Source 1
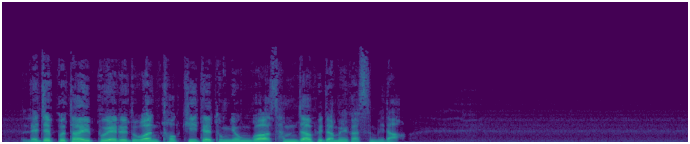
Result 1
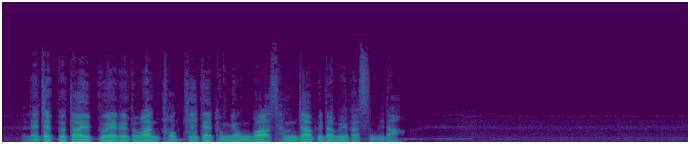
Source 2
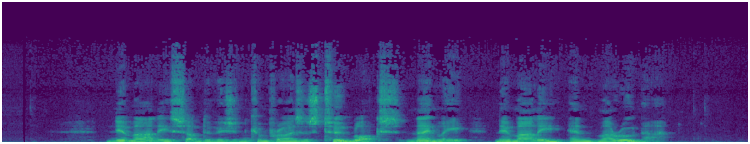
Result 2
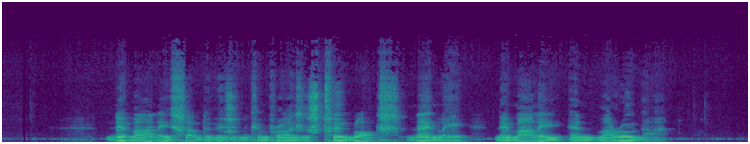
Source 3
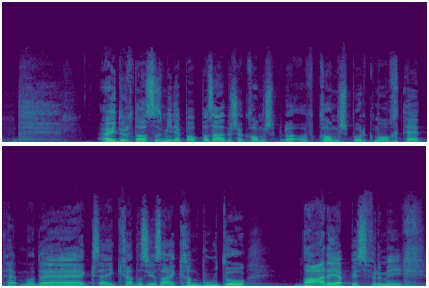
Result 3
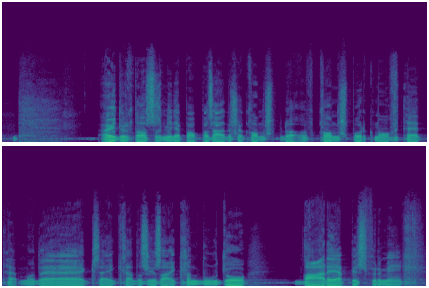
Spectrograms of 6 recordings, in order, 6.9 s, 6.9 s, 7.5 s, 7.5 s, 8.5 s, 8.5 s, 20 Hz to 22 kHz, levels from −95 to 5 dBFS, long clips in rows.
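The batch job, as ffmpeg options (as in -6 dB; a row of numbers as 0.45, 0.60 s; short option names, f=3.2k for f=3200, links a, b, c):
-af "aeval=exprs='val(0)*sin(2*PI*960*n/s)':c=same,afreqshift=-360"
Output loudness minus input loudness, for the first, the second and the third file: -3.0, -3.0, -3.0 LU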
